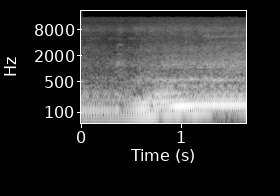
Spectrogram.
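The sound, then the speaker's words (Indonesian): A yellow car's engine revs up as the vehicle passes, its low rumble rising in pitch and loudness, then holding a steady drone with no talking over it. “Mobil siapa warna kuning mobilnya itu oh iya kacau lu man tidak dulu gitu anjing suaranya masuk sini mobil”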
